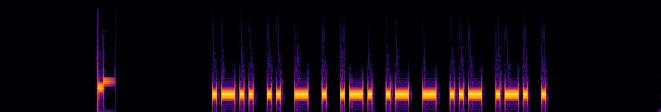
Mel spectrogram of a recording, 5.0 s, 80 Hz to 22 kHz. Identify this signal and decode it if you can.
Morse code, heard as a keyed tone, about 36 wpm, 700 Hz. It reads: LITERATURE
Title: Sentences from Top 600 Words - New Word Drill - 35wpm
